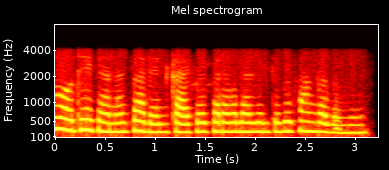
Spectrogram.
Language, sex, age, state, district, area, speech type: Marathi, female, 30-45, Maharashtra, Nagpur, urban, conversation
